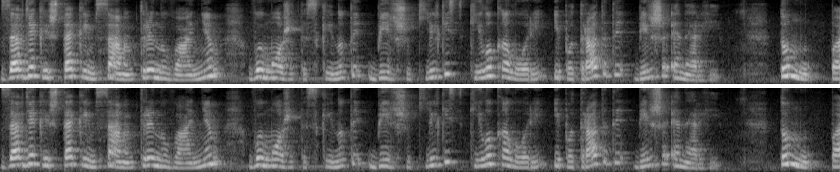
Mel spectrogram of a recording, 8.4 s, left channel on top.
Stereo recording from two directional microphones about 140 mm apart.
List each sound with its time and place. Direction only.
0.1 s a woman's voice: 15° right (ahead or behind)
